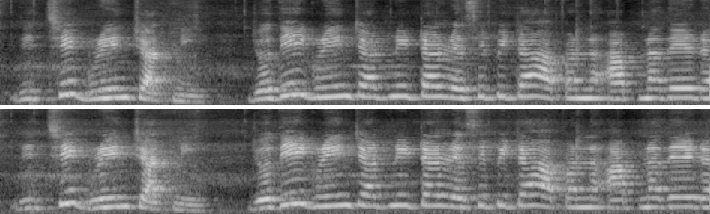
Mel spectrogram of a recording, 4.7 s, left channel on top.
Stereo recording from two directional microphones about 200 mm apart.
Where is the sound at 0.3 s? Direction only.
50° left (ahead or behind).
